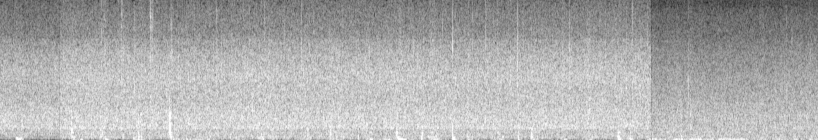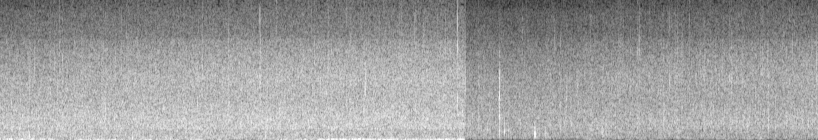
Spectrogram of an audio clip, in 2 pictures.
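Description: Steady rain falling on forest leaves: an even patter with scattered single drops and one sharper tap about two and a half seconds in. The sound changes abruptly about ten seconds in and again near nineteen seconds, where it becomes quieter.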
